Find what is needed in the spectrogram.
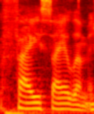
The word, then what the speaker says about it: Fae Salem: And like, I had an MC once be like, how do you pronounce it? And I was like, Faye Salem.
